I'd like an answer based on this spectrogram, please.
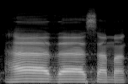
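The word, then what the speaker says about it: هذا: lihat Hai harga Hai kalau kita perhatikan haknya tidak panjang Tapi bacanya harus panjang Haza di Quran atau desain Quran bacanya panjang walaupun tulisannya tidak panjang Haza artinya adalah ini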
